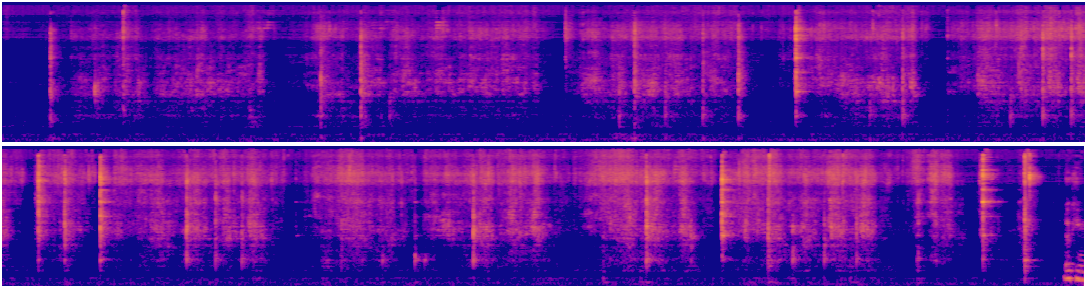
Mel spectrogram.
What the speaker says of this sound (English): Stir in the corn flour.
